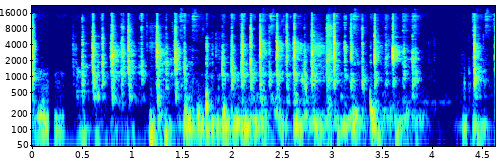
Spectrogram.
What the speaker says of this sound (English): obnoxious typing detected coming from Dripnos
